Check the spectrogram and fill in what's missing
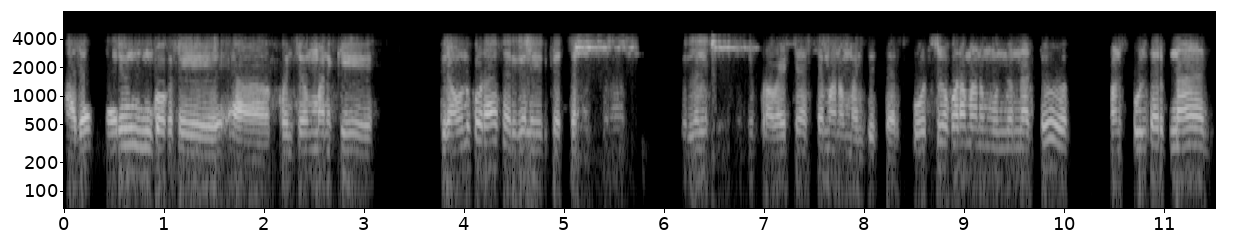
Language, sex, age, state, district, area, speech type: Telugu, male, 18-30, Andhra Pradesh, N T Rama Rao, rural, conversation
